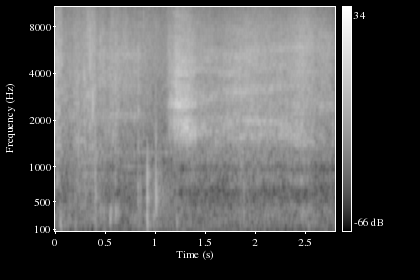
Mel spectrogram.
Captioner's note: sighs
